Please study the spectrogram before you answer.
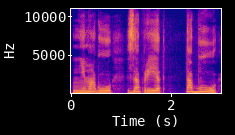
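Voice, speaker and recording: A woman's voice: on the high side, fairly even intonation, extremely slow, no echo, studio quality. A woman voicing a small grey male demon who hisses and wheezes his lines in panicked, pleading bursts in an audiobook. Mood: terrified. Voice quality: hissing, wheezing. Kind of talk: audiobook character voice.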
